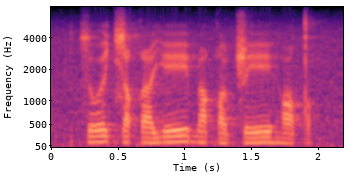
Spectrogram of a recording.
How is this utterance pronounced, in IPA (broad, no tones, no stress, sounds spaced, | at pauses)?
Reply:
t͡s o ə̯ t͡ɕ e q i j eː b æ q ɒ ʈ͡ʂ eː ɦ ɒ tˤ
